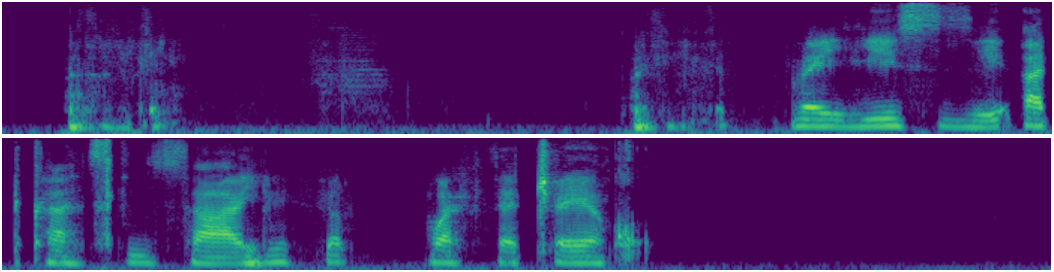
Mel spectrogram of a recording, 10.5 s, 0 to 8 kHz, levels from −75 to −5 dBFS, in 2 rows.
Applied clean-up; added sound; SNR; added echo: neural diffusion model UNIVERSE++.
